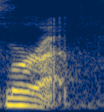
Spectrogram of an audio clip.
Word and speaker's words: Moretz: Chloe Grace Moretz.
